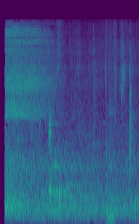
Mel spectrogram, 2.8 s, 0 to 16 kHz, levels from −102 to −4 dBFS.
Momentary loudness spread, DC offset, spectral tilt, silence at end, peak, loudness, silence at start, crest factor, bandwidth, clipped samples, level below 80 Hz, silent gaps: 11 LU; under 0.1%; -3 dB/octave; 0 s; -32 dBFS; -47 LUFS; 0.1 s; 16 dB; 11.5 kHz; under 0.1%; -72 dBFS; none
